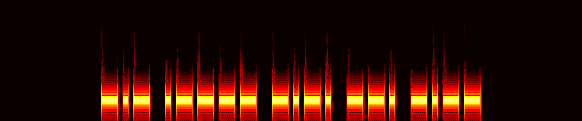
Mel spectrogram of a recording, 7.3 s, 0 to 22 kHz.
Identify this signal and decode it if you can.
Morse code, heard as a keyed tone, about 18 wpm, 700 Hz. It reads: K1CGY
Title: Speed Racing - USA 1x3 Call Signs 15wpm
